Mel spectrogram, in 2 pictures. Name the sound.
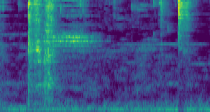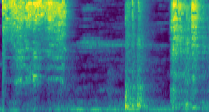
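stirring fried bata fish curry in a pan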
